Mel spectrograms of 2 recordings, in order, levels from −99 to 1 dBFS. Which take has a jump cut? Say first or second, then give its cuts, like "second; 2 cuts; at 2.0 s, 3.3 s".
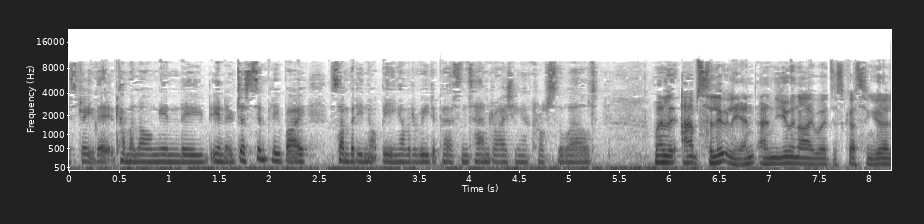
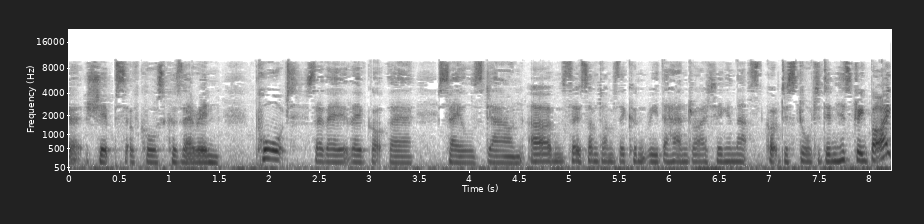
second; 2 cuts; at 4.6 s, 6.9 s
